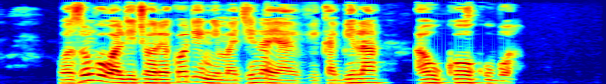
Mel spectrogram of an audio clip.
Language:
Swahili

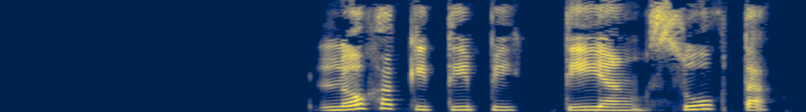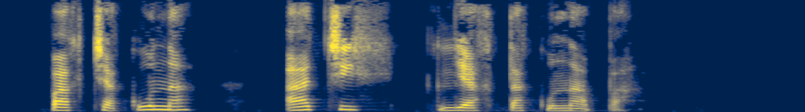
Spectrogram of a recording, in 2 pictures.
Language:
Loja Highland Quichua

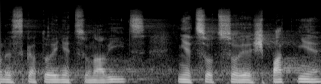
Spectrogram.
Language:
Czech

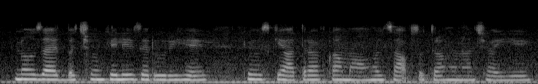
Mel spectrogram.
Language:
Urdu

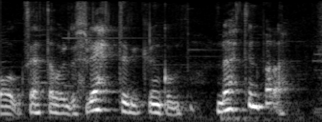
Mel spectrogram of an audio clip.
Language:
Icelandic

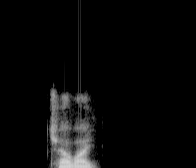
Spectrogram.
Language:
Mari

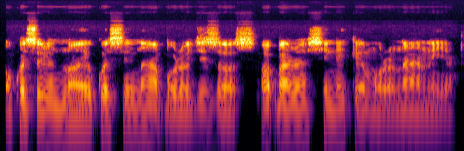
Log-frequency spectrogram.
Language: Igbo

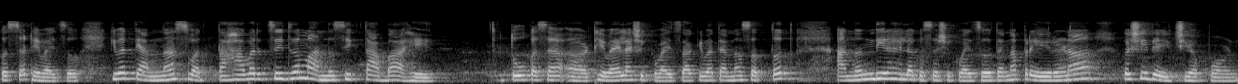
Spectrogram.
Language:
Marathi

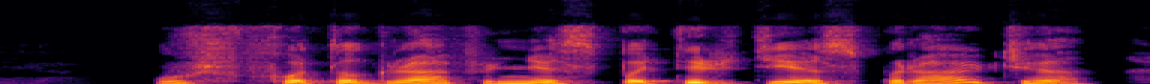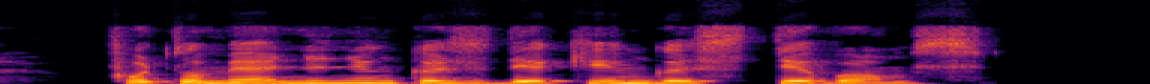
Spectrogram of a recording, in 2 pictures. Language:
Lithuanian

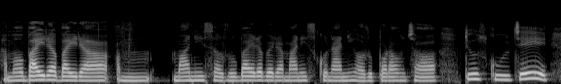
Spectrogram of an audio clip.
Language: Nepali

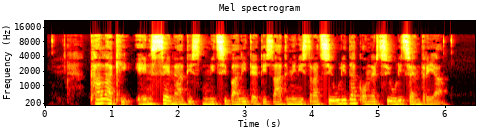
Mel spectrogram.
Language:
Georgian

